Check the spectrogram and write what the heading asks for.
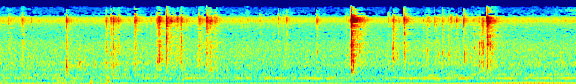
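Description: Cassette tape and its paper inlay card being handled and fitted into a clear plastic cassette case: scattered light plastic clicks and paper rustles, with a sharper click about four and a half seconds in and another about six seconds in.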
